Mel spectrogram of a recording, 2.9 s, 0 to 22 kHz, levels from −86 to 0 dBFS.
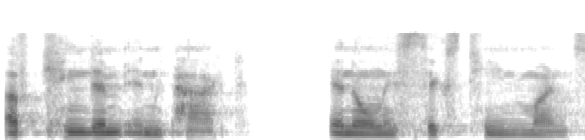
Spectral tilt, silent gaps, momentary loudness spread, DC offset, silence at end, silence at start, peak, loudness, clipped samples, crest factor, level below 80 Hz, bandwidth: -5.5 dB/octave; none; 10 LU; under 0.1%; 0 s; 0 s; -20 dBFS; -39 LUFS; under 0.1%; 20 dB; under -90 dBFS; 8.2 kHz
